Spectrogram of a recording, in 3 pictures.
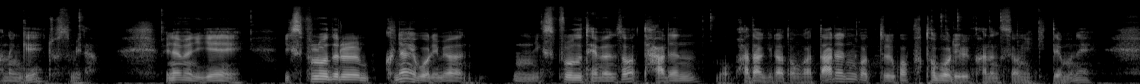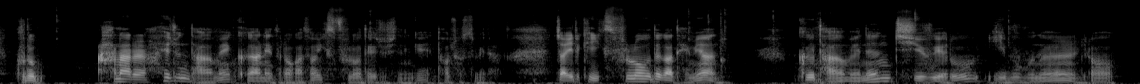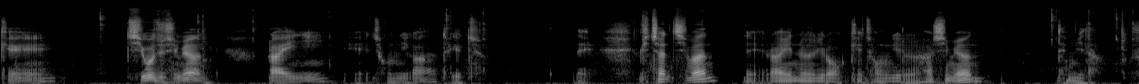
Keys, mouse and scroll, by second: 18.2 shift+scroll down 1, 18.4-19.1 shift+scroll up 1, 24.3 shift+middle click, 33.6 shift+middle click.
